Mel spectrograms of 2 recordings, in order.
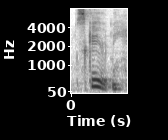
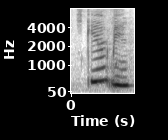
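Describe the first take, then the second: First: Said in the usual way. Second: High, loud startled cry; real startle, loud and high; startled exclamation. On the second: Real, not acted. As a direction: say it jolted, pitch leaping up. Startled by slap on table.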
